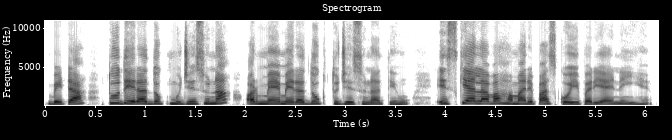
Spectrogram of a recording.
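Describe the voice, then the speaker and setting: High, clear-voiced aggrieved daughter-in-law played by a woman. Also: expressive, normal speed, dry recording, studio quality, natural voice. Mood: wistful, aggrieved. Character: resigned, aggrieved elder daughter-in-law and mother. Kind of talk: Hindi audio story acting.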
